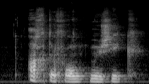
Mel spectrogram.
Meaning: background music
- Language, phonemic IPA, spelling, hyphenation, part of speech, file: Dutch, /ˈɑx.tər.ɣrɔnt.myˌzik/, achtergrondmuziek, ach‧ter‧grond‧mu‧ziek, noun, Nl-achtergrondmuziek.ogg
